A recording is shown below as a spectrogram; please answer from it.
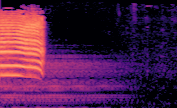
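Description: A cartoon character's long, anguished scream of despair, held on one drawn-out vowel and falling slightly in pitch, cutting off about half a second in.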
